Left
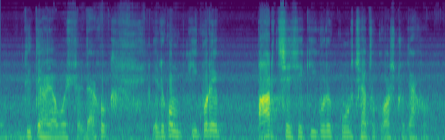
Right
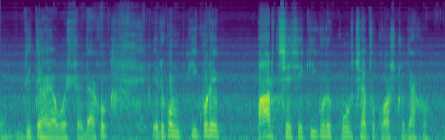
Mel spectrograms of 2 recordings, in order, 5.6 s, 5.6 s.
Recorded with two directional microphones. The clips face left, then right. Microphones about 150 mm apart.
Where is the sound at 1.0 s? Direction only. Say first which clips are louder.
Right 5 dB; 10° right (ahead or behind).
